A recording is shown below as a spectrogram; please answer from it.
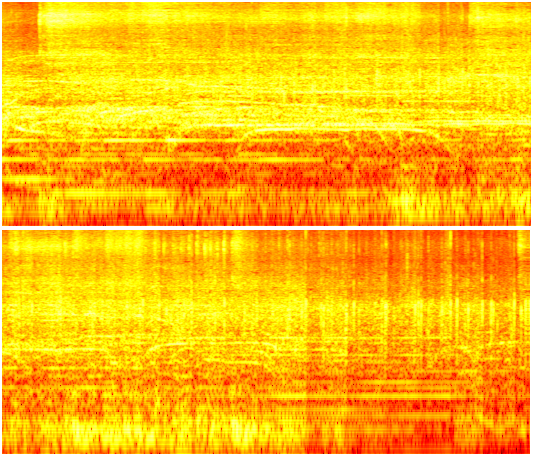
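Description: Live concert music with the crowd cheering and whooping over it; the sound drops a little about eight seconds in.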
